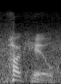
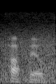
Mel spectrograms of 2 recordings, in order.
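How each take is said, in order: First: The name is said with a hard g sound. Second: The name is said with an f sound. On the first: The speaker calls it wrong. "I think that's Pug Hill. But it's not" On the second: The speaker calls it right. "it's pronounced Puff Hill"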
